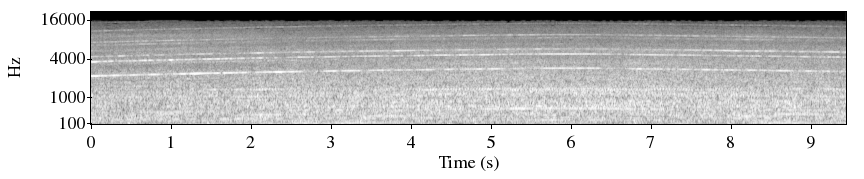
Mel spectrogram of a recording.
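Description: A turbocharged Subaru flat-four engine pulls under load on a chassis dyno.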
